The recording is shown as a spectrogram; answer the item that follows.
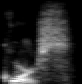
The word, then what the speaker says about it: course: course off course okay instead of Co core give me an R sound core course course okay very good okay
